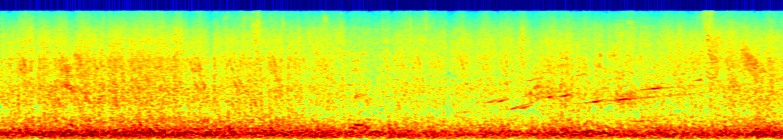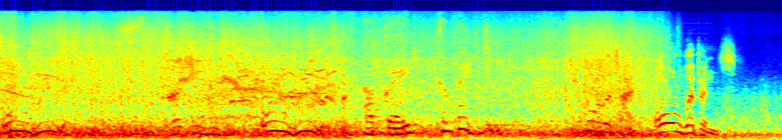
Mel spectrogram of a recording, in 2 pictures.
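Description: Explosions boom amid the fighting.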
